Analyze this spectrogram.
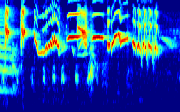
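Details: Oriental magpie-robin fighting song, given as mental and emotional therapy for the bird: rich varied phrases of slurred whistles, sharp rising notes and a fast buzzy trill, delivered loudly in quick succession.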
